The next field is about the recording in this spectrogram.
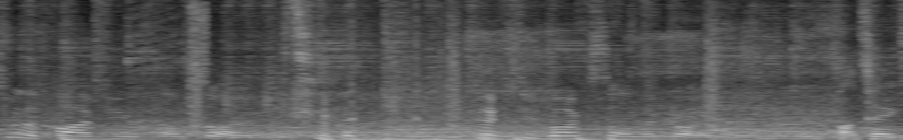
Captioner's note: laughing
